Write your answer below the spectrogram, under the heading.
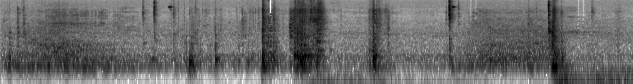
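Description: Scrap metal being handled and loaded, a string of separate clanks and knocks with a louder one midway and a heavy thump near the end, after which a low rumble sets in.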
